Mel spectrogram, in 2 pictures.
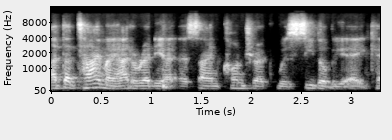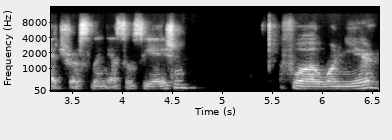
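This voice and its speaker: A man with a German accent, fairly low in pitch, at a moderate pace. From Germany. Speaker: retired pro wrestler. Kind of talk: interview. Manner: halting, searching for words.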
